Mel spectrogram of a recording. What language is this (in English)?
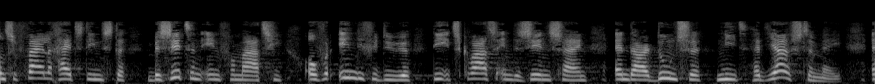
Dutch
